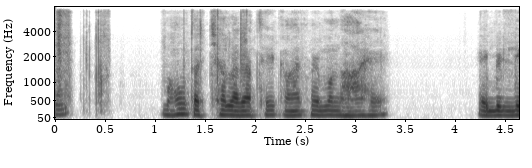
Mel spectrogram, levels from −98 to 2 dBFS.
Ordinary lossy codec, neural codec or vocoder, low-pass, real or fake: none; codec, 16 kHz, 8 kbps, FreqCodec, smaller model; 7.2 kHz; fake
